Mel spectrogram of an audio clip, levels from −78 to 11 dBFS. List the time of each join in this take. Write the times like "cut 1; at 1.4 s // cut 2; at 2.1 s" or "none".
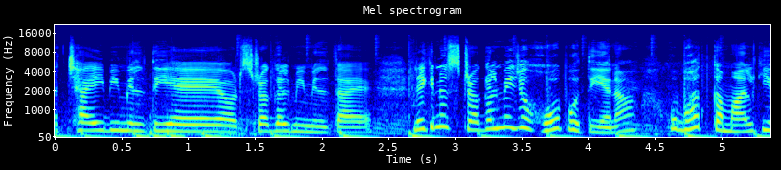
none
